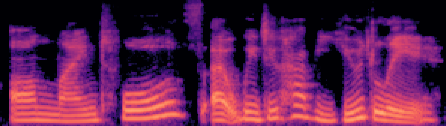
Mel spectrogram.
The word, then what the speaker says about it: Yoodli: We do have Udly now, which is spelled YOODLI, and then it's .ai for their website.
